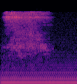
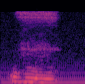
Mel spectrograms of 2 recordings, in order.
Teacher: We mention voicing, place of articulation, and manner of articulation. S is a voiceless alveolar fricative, and z is a voiced alveolar fricative.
